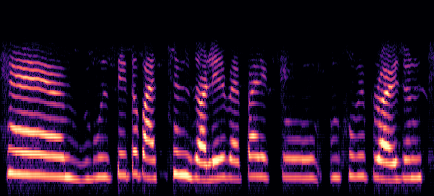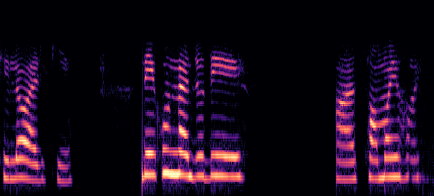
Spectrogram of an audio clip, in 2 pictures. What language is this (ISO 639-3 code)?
ben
